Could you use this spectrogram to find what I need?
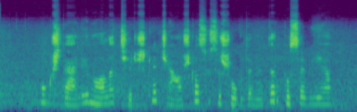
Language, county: Lithuanian, Kaunas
